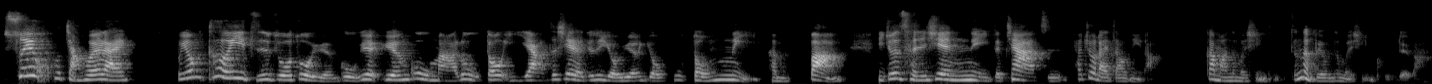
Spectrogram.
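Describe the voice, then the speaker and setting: Animated woman storyteller, bright voice. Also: medium pitch, moderate pace. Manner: animated, acts out dialogue, laughs often. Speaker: host. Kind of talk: casual chat, personal storytelling.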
